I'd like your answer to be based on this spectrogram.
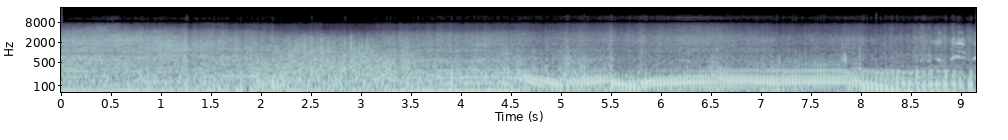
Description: A vehicle passes quickly and wind blows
